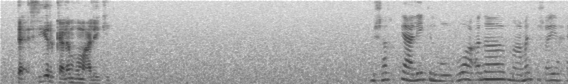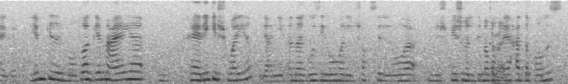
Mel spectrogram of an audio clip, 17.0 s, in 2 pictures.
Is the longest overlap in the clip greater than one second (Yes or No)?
No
